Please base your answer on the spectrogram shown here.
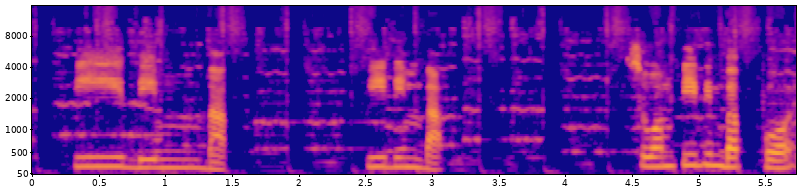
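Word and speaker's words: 비빔밥: So, ang ating first syllable is P. Second syllable is BIM. Third syllable is BAP. P-BIM-BAP.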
